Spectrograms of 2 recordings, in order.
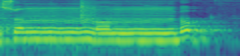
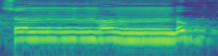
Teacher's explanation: تنوین کے بعد یا نون ساکن کے بعد با آئے تو تنوین اور نون ساکن کو میم سے بدل کر کے غنہ اور اخفا کے ساتھ پڑھیں گے، اور کہیں بھی تنوین یا نون ساکن ہو اور اس کے بعد با ہو تو ایک چھوٹا سا دیکھو ایسا میم لکھا رہتا قرآن میں، دیکھو تم لوگ دکھ رہا ہے چھوٹا سا میم؟ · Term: قلب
